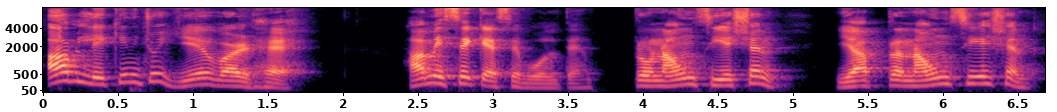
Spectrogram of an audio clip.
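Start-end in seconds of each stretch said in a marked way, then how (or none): 3.9-6.6 प्रोनाउंसिएशन with 'noun' in the middle; wrong pronunciations. Shown as a demonstration. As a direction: offer प्रोनाउंसिएशन as pro-noun and pruh-noun. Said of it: "wrong guys". (ग़लत, बीच में 'नाउन' के साथ)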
